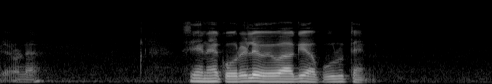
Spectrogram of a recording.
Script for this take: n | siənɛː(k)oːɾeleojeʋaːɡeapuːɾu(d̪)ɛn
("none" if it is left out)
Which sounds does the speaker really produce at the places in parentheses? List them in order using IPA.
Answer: k, t̪

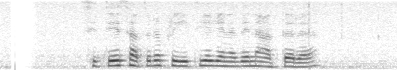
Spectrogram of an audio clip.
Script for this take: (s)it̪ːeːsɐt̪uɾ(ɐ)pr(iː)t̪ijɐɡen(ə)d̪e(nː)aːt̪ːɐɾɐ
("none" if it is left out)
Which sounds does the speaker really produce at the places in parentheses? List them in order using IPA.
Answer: s, ɐ, iː, ɐ, n

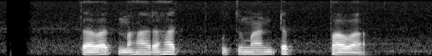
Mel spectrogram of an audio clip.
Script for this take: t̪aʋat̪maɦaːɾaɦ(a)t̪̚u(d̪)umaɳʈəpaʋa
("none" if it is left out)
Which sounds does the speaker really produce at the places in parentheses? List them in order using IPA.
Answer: a, t̪

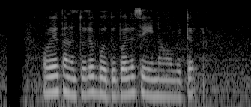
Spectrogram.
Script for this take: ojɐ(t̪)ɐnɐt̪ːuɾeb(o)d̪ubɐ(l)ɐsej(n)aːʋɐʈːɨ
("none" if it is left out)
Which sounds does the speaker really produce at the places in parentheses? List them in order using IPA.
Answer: t̪, o, l, n

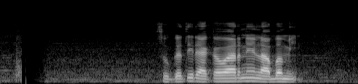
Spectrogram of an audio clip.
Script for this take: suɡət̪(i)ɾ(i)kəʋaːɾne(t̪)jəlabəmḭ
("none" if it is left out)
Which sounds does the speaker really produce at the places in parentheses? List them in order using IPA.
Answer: i, æ, none

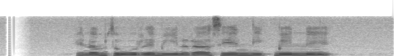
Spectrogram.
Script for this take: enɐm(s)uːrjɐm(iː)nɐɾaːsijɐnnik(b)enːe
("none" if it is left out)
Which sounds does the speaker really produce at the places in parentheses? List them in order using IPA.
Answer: s, iː, m

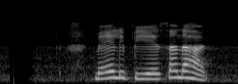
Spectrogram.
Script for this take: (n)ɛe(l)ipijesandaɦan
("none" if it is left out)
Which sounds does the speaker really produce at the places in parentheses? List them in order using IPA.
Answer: m, l

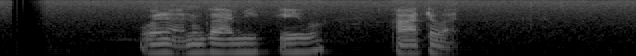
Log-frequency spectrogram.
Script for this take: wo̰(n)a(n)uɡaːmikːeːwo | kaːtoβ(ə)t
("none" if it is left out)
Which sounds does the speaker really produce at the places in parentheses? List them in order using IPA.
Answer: n, n, a

